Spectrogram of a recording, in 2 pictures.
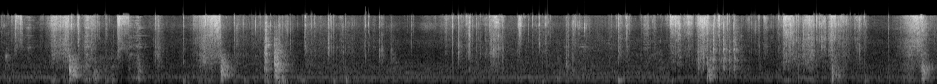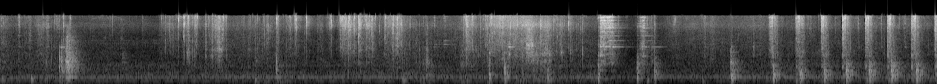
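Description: Chinese cleaver knocking on a plastic cutting board while onions are trimmed, halved and cut, with irregular chops. Near the end it settles into a quick, even run of slicing chops, about two and a half a second.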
